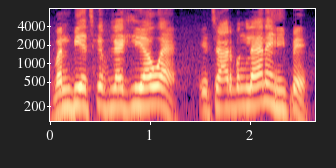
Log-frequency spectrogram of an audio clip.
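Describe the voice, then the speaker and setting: A man's voice: high voice, steady tone, quick pace, fairly bright tone, no room sound. A man playing a pushy landlord in a street prank, demanding rent and accusing a young woman.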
